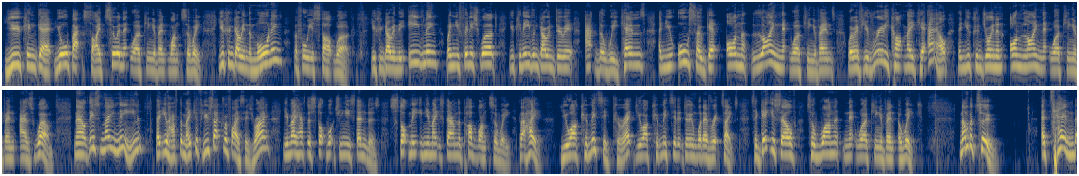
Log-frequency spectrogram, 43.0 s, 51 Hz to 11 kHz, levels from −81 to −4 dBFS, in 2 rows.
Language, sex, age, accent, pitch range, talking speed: English, male, 30-49, British, 155-205 Hz, 170 wpm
